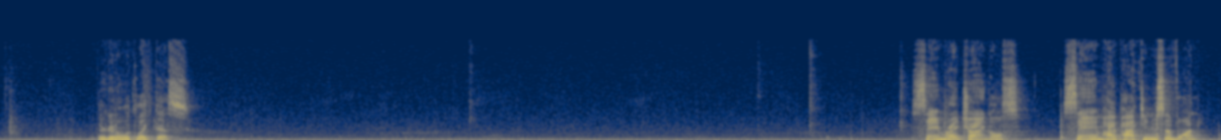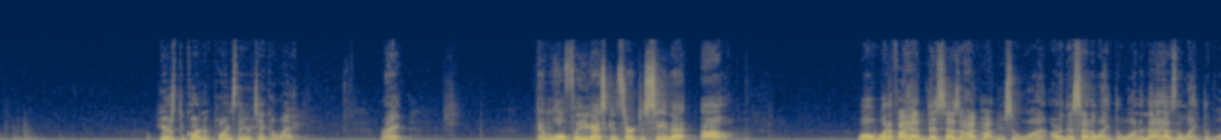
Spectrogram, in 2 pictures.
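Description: A man speaks calmly and clearly, pausing between phrases.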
